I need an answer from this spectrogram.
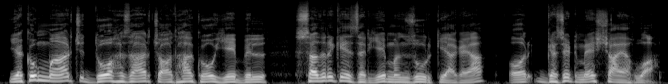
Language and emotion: Urdu, neutral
